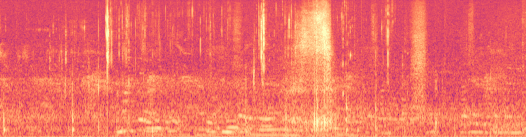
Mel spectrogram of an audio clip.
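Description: Close-up chewing of rice and chicken eaten by hand, with scattered wet mouth clicks and a louder noisy mouth sound about four seconds in.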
